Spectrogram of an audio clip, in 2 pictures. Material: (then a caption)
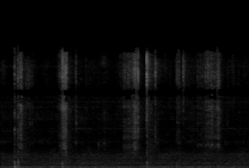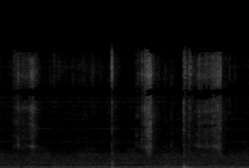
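Kinetic sand. A metal craft knife blade slices and scrapes through a hand-sized, solid packed block of orange kinetic sand, held in the hand while fingers with long dark-painted nails steady it. Quiet, soft gritty crunching and scraping run throughout, broken by four sharper, crisp cuts with bright hiss that fade almost instantly.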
